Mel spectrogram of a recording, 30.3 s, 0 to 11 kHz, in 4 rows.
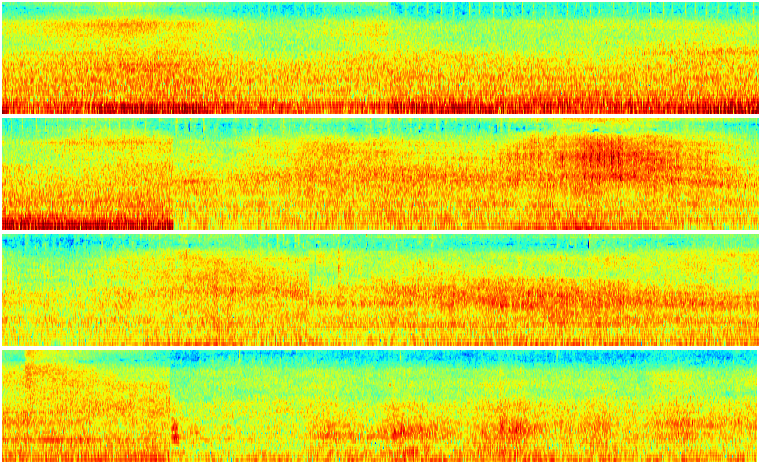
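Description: Roadside traffic noise. A heavy engine rumbles close by for the first nine seconds, then vehicles pass with a hiss that swells and fades about 13 to 14 seconds in. The sound changes abruptly twice, at about 9 and 24 seconds.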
